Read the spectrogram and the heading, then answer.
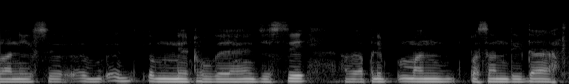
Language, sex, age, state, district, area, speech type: Hindi, male, 18-30, Uttar Pradesh, Jaunpur, rural, spontaneous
